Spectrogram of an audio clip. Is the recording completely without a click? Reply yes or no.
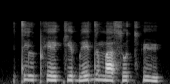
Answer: yes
